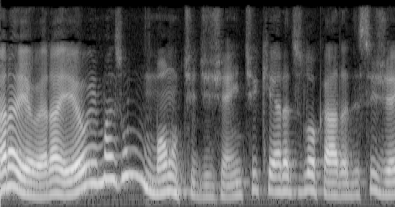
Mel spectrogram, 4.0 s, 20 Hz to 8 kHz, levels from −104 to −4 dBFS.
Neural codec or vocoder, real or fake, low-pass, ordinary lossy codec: none; real; 7.2 kHz; MP3, 48 kbps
